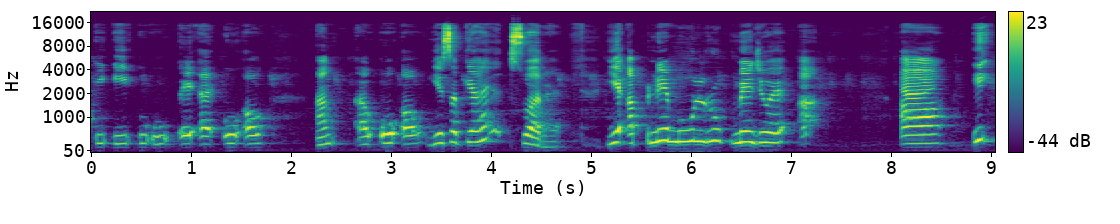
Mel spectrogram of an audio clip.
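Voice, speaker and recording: A woman teacher giving a classroom grammar lesson, drawing out each vowel sound and asking questions she answers herself. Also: high voice. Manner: slow, drawn-out demonstration of vowel sounds, asks questions and answers them herself.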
